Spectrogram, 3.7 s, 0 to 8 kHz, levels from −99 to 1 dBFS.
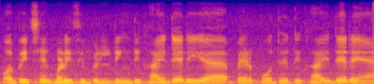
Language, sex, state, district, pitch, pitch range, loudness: Hindi, female, Haryana, Rohtak, 190 Hz, 185-205 Hz, -14 LUFS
